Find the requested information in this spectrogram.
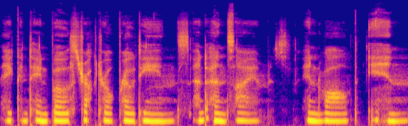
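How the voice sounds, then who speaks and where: The voice is soft-spoken with a soothing tone. It moves at a very slow pace. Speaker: ASMR content creator. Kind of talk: ASMR roleplay, soft-spoken study-with-me session. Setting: binaural microphone recording, studio. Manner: soft-spoken, whispery, soothing, slow.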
